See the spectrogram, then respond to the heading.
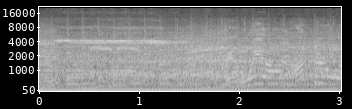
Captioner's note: whistle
